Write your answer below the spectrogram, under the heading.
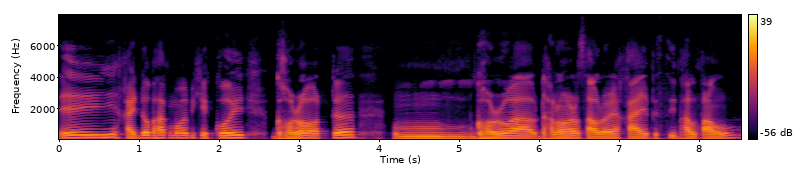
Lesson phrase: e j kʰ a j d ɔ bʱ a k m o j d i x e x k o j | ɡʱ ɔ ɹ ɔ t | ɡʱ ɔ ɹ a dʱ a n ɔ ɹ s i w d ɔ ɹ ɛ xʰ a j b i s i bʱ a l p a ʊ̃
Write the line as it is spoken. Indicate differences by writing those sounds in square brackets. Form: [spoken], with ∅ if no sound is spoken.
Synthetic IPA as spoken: e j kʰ a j d ɔ bʱ a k m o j [b] i x e x k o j | ɡʱ ɔ ɹ ɔ t | ɡʱ ɔ ɹ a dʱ a n ɔ ɹ s [a] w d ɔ ɹ ɛ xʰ a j b [e] s i bʱ a l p a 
